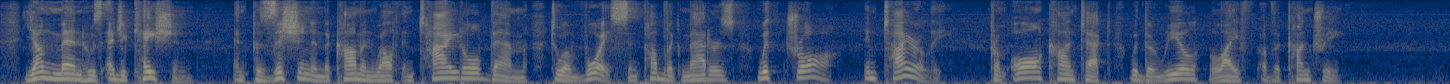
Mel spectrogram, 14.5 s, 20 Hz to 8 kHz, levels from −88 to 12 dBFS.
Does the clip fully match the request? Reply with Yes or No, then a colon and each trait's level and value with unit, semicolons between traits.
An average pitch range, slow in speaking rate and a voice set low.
No: wide, 6.1 semitones; slow, 120 wpm; low, 130 Hz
